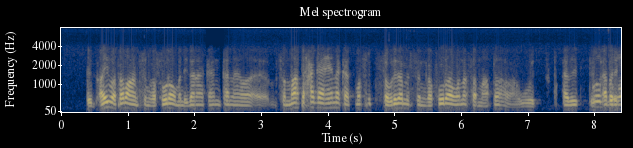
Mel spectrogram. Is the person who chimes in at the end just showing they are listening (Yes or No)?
Yes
